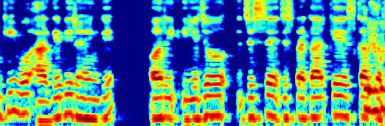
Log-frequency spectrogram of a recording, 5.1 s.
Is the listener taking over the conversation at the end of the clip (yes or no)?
yes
